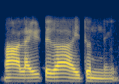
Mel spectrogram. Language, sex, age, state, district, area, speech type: Telugu, male, 18-30, Telangana, Sangareddy, urban, conversation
